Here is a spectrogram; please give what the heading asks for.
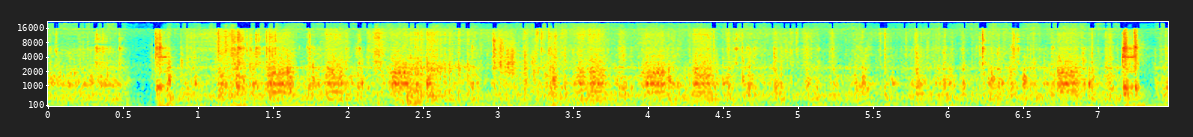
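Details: New Cricut Explore Air loading a mat: fast, uneven clicking and rattling chatter through the feed mechanism, an abnormal noise, cause unclear.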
